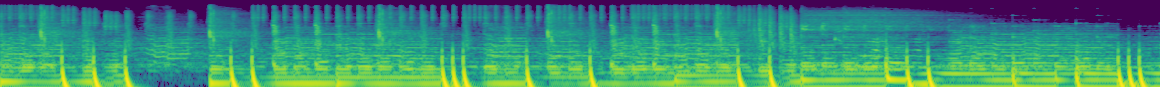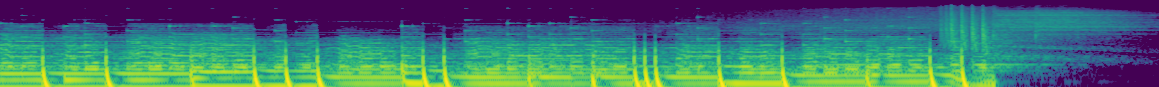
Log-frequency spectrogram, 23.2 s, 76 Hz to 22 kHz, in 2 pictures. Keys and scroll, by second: 0.6 Return, 3.7-4.7 typing, 5.1 shift+Return, 5.9 Return.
